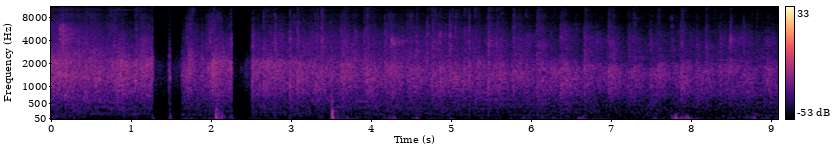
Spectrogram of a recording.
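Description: Lecture audience clapping at a founders day event, a sustained broad wash of applause with two brief dips partway through, steady and moderately loud to the end.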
